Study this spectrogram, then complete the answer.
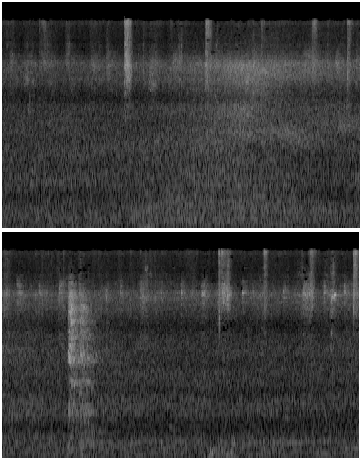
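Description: Footsteps fall on a paved pavement outdoors.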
